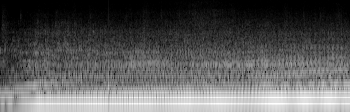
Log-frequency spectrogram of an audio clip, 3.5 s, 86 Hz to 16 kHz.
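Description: Nissan Frontier PRO-4X engine running through an aftermarket exhaust, a loud, close, deep steady drone that swells slightly as the revs rise, heard alone.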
